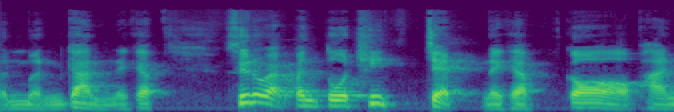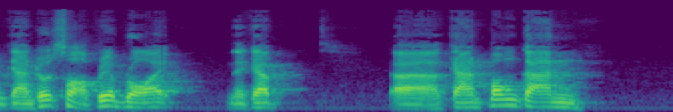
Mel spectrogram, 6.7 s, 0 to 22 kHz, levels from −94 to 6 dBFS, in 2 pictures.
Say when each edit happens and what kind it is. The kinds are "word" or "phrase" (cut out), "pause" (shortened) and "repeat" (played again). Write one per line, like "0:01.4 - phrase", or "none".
0:02.8 - pause

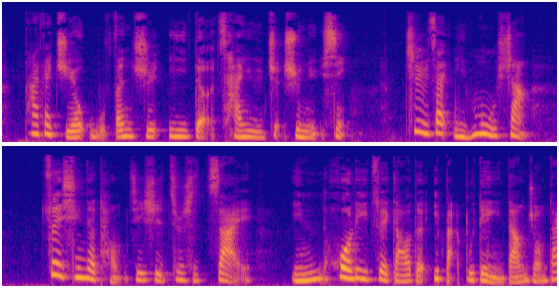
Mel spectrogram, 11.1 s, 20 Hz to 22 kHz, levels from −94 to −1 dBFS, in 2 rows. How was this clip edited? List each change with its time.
none

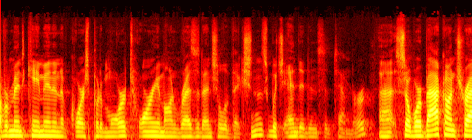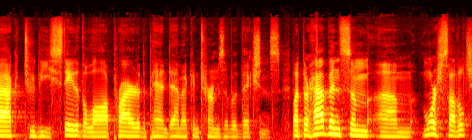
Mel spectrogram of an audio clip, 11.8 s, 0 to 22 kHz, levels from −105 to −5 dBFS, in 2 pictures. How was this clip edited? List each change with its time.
0:04.7 - pause
0:09.5 - pause

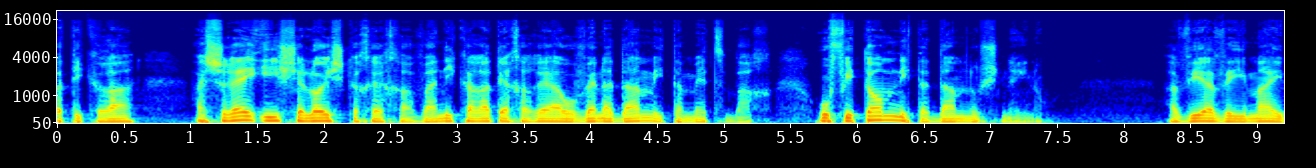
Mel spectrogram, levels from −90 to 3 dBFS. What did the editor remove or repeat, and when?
none

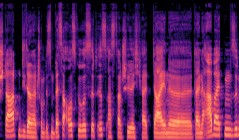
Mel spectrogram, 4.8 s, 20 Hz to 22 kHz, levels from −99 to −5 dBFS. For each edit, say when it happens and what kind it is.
0:02.2 - word
0:03.0 - word

